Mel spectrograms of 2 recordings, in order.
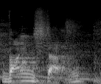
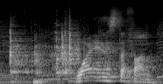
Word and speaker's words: Weihenstephan: you pronounce it i i would have said weinstein okay but that's completely wrong isn't it it is why in stefan why and stuff yen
